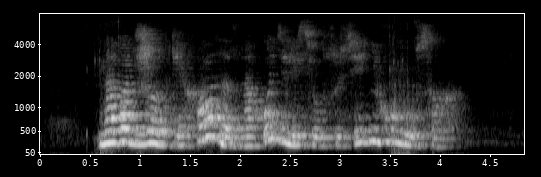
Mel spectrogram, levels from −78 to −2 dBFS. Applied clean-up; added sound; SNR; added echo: neural separator model SepFormer DNS4.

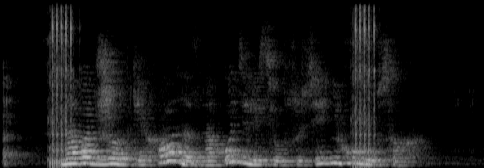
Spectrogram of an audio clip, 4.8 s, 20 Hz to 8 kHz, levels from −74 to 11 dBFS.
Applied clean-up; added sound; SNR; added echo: none; Tools; 15 dB; reverberation time 2.3 s.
